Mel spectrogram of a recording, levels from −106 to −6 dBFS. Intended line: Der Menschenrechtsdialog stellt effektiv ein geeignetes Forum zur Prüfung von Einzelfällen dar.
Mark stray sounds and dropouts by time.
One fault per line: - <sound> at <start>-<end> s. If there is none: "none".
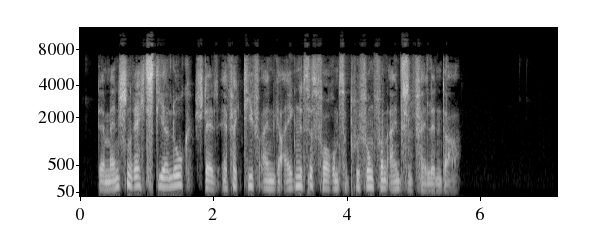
none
